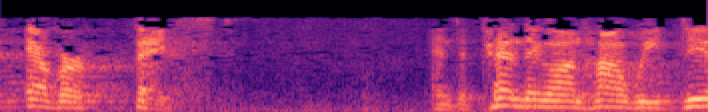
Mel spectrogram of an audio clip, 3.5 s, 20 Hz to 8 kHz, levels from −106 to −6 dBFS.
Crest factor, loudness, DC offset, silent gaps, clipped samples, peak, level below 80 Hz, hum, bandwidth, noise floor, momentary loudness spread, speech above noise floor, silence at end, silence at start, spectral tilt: 18 dB; -25 LUFS; under 0.1%; none; under 0.1%; -8 dBFS; -58 dBFS; none; 5 kHz; -57 dBFS; 16 LU; 31 dB; 0 s; 0 s; -9.5 dB/octave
